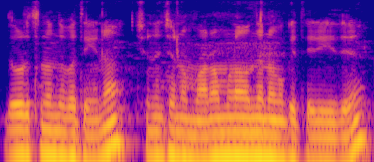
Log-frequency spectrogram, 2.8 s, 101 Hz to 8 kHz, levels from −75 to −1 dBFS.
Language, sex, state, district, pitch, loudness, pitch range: Tamil, male, Tamil Nadu, Namakkal, 115 Hz, -15 LUFS, 105-120 Hz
